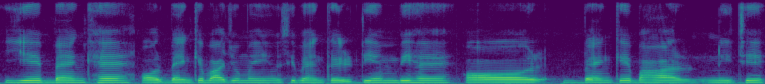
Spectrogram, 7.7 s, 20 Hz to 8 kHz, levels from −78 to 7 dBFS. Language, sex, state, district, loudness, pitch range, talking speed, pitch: Hindi, male, Chhattisgarh, Rajnandgaon, -16 LUFS, 165-175 Hz, 165 wpm, 170 Hz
